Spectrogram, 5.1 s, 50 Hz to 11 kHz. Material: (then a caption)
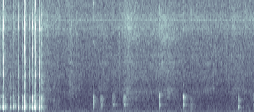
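Glass, plastic. An iPhone with a glass screen in a gold/rose plastic case, held in one hand, is tapped quickly on the screen and case by the fingertips and medium-length nails of the other hand. A dense burst of sharp, clicky taps with a bright edge fills the first second, followed by sparser, quieter taps spread across the rest of the clip. Each tap is short and dry, centred around 560 Hz.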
